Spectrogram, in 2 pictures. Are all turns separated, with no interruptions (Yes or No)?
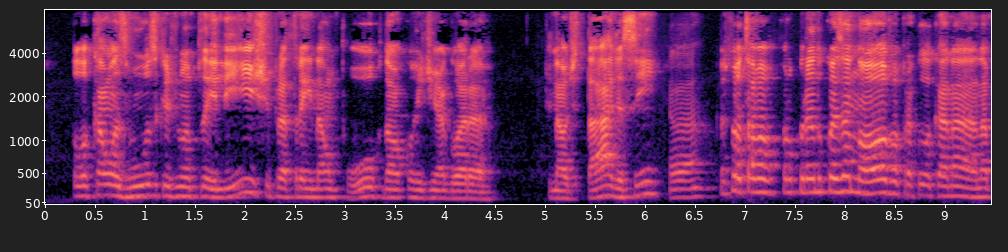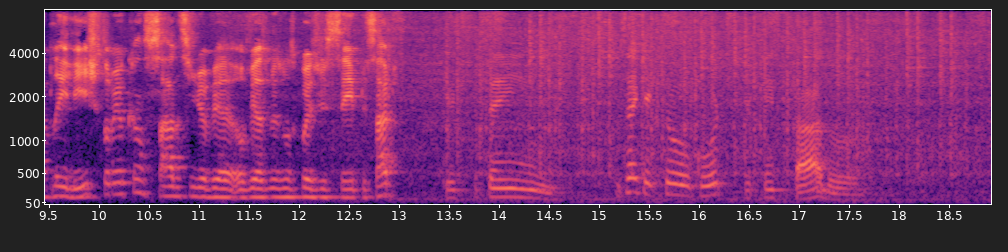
Yes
